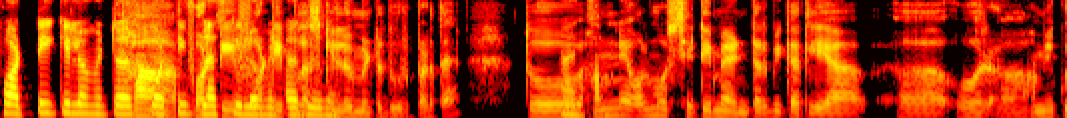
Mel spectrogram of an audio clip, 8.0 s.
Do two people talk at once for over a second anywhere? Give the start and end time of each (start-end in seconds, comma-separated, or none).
0.9-2.5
